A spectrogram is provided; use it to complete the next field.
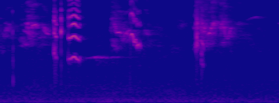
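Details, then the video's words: Rosy-faced Lovebird chirps, a pet white-headed opaline, with a rapid pulsed squeak, a drawn-out thin whistle and harsh screech, over faint room hum. "Rosy-Faced Lovebirds - Chirping and Call Sounds"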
